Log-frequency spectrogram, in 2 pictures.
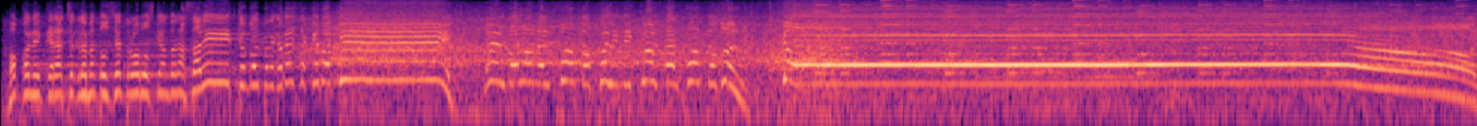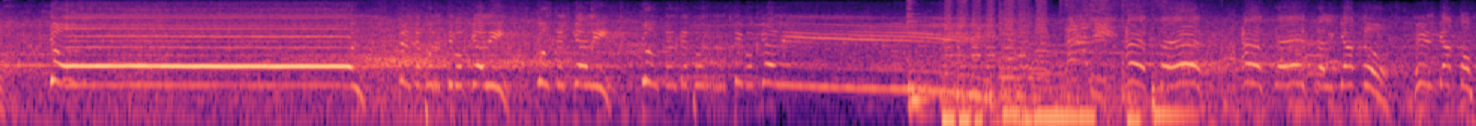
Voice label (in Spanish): gol, narra; deportivo cali; rcn cali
